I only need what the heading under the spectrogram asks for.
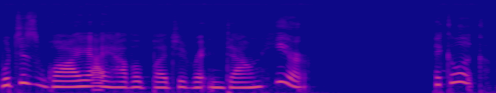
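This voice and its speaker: A woman acts out a possessive young yandere girlfriend for an ASMR roleplay. Her voice sits fairly high and is cutesy and coy, with hesitant asides that turn needy. The sound is very dry and intimate. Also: sing-song, moderate pace, a little mellow, no echo. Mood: sweet pleading.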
